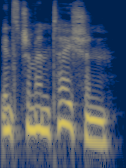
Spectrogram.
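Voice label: "instrumentation", British English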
